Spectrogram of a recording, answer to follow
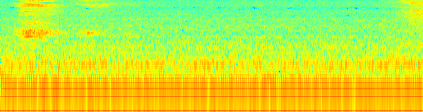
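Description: A steady low mechanical hum fills the room, with a brief soft rustle of a cloth towel against the face near the start.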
